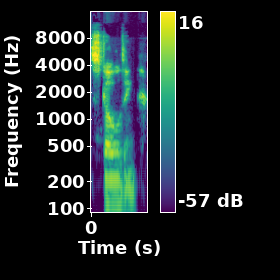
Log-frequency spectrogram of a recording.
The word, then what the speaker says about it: scolding: the difference between them because scolding I make more of an O sound with scolding whereas scalding so can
